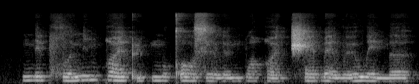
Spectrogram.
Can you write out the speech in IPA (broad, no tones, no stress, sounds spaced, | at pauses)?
n e p χʷ ə n i m qʷ ɛ pʼ y p m o kʼ ɔ s ø l ø n p ɔ qʷ ɛ ɡ t͡ʃʰ ɛ ɓ ɛ w ø w e n ə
